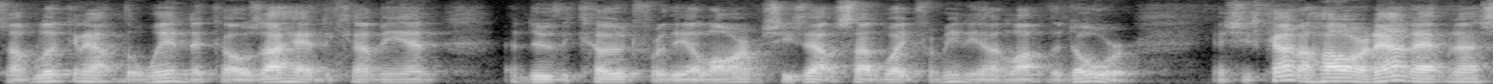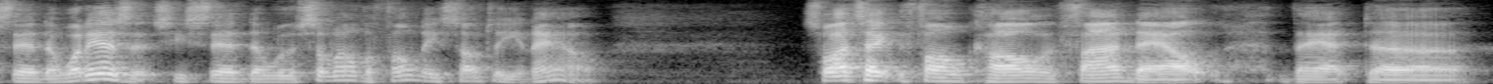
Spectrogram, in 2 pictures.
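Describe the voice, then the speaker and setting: A man pastor telling a story in a halting devotional talk, with many fillers and repeated words. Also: low voice. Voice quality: gravelly.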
